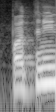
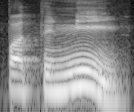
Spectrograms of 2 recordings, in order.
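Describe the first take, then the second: First: पत्नी with a quick short ending; short final i. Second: पत्नी ending on a held "nee"; long final ī. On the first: Teacher showing students the misspelling, short-i पत्नी. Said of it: "पत्नी नहीं". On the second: Teacher correcting it for students, long-ī पत्नी. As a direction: stretch the नी of पत्नी. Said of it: "थोड़ा समय लेकर बोला जाएगा". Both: Shown as a demonstration.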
